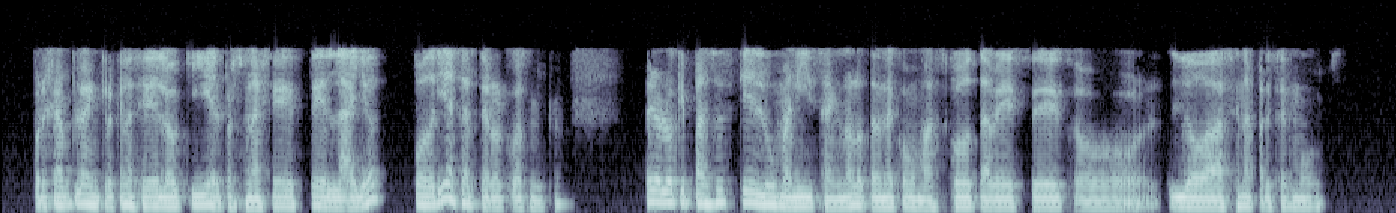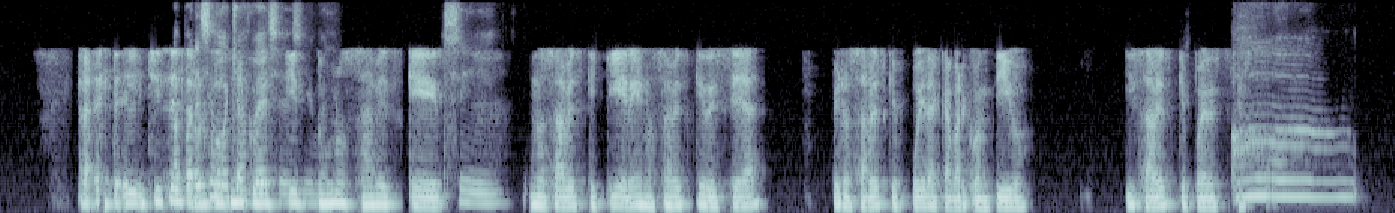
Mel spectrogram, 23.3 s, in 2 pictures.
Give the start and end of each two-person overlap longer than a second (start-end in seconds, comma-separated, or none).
13.1-14.5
